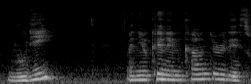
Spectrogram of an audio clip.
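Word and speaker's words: 우리: you is the word for we and it's pronounced Rudy and you can encounter this word a lot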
